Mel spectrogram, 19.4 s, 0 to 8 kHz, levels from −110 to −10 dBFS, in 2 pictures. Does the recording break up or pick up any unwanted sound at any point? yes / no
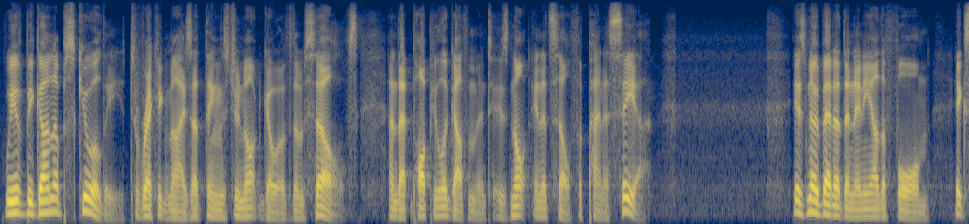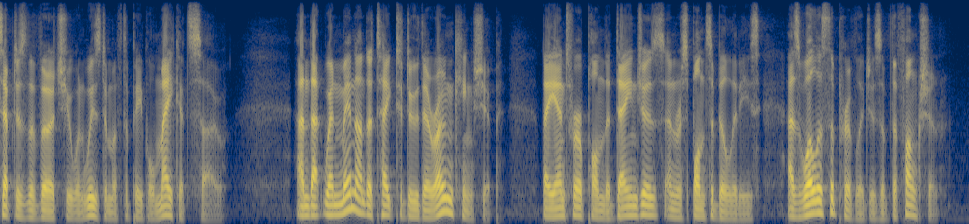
no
